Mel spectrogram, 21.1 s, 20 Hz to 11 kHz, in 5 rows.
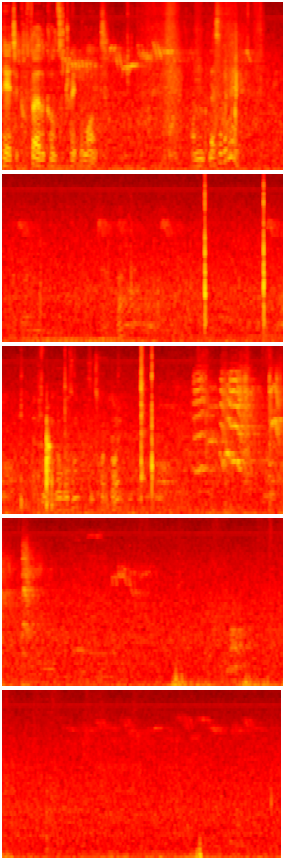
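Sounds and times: short bird calls: 10.9 - 14.6.

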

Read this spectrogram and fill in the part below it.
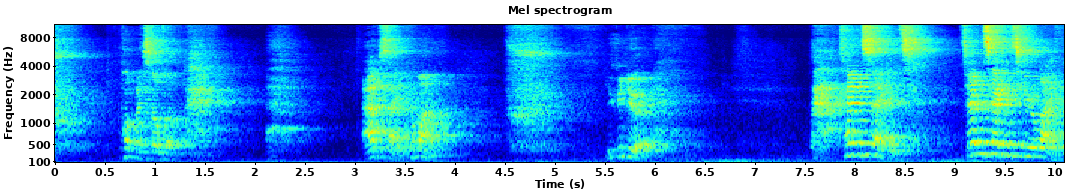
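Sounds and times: steady low hum: 0.0 - 10.0
man exhaling hard: 4.5 - 6.7.

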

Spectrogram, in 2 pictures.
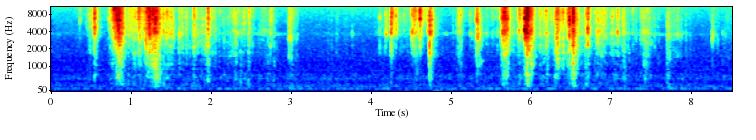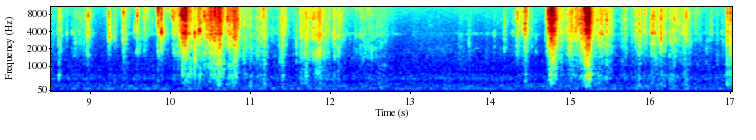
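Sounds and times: plastic wrapper crinkling and tearing: 0.4 - 3.1, 4.1 - 12.6, 14.0 - 17.0.

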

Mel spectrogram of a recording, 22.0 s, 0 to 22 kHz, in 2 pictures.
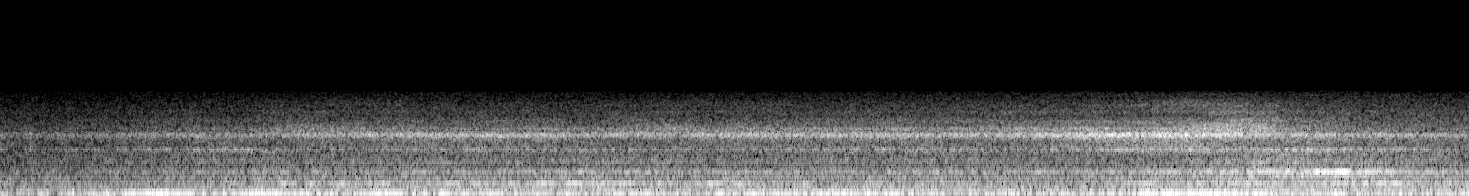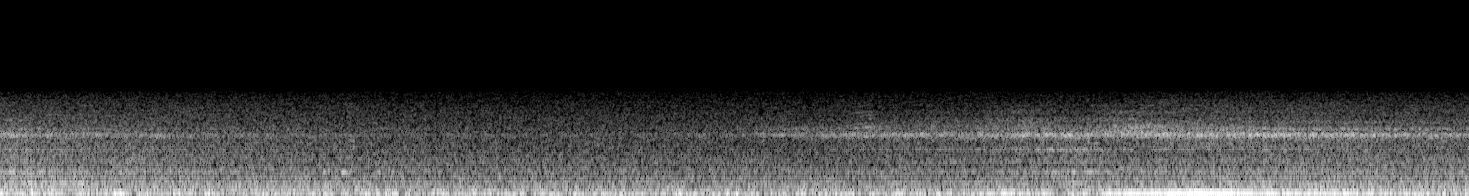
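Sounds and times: faint motor drone: 0.3 - 12.5.

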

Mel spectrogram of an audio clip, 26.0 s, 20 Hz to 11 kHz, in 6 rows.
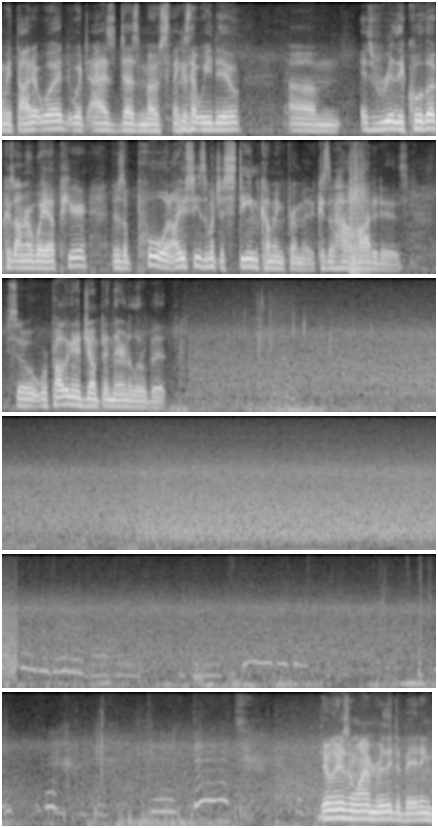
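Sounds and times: running water rushing: 10.1 - 26.0.

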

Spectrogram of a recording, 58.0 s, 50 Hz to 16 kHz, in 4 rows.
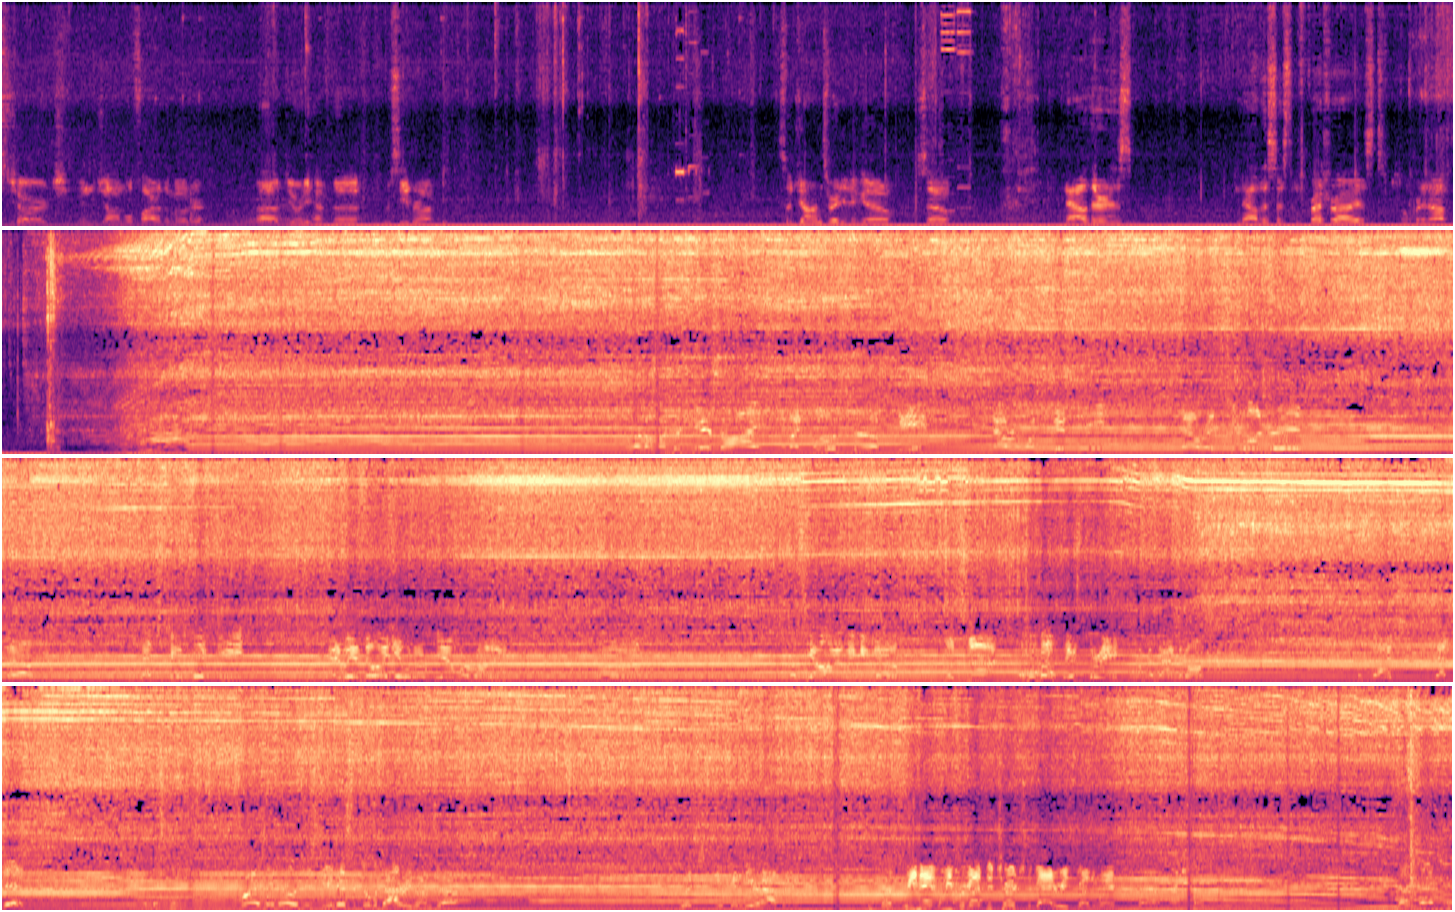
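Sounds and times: electric motor whining: 14.3 - 58.0.

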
